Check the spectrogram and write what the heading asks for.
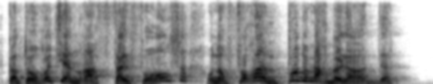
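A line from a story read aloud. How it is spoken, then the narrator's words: Shouted in chorus. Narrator (French): s'écrièrent-ils en chœur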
